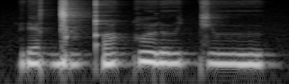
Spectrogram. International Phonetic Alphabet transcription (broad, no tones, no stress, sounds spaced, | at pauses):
ɾʲ a ɡ͡ǀ ĩ qʼ ɤ q ũ ɾ ɯ c ɯ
